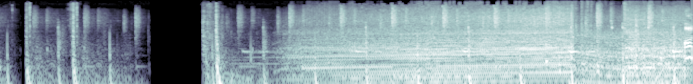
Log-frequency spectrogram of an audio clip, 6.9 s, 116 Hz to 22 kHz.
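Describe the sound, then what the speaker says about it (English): Rumbling growl of a 1960s car engine in The Crew Motorfest racing game, a short burst, a brief silence, then a sustained steady engine drone with clicking transients over it. "you can hear that growl of that motor, too"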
